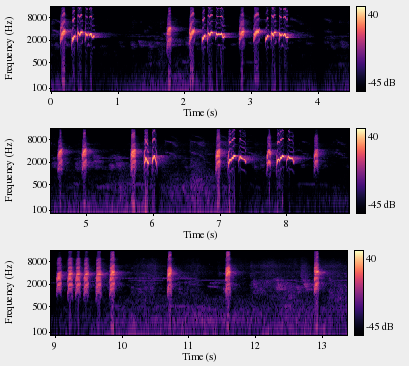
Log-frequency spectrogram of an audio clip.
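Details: Sooty-headed bulbul singing tirelessly in the morning to provoke other bulbuls: repeated phrases of loud chirps and bubbly, hooked warbles, then a run of rapid clipped notes and scattered sharp chips.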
